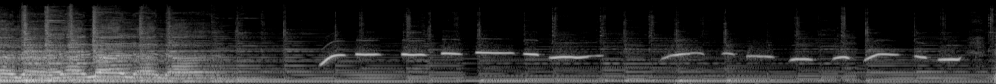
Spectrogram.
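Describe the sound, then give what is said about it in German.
A person whistles a bright, wavering melody in short phrases over steady instrumental music at the end of a football club fan song, the notes sliding and bending between pauses. “Pfeifen ist jetzt nur noch ironisch am Ende.”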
